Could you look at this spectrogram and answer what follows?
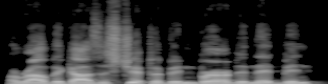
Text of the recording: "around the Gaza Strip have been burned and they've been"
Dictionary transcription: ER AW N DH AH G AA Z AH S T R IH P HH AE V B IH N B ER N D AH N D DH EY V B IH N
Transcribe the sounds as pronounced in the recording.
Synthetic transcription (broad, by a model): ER AW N DH AH G AA Z AH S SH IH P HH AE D B IH N B ER D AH N DH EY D B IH N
